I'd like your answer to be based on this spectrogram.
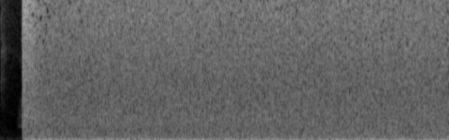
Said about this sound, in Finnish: Tämä tulee ilmeisesti vähän eri taajuuksilta, niin kuunnellaan miltä se niin kuin pinkki kohina kuulostaa.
